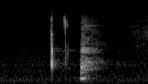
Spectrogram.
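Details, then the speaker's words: Small pet with hiccups, recorded on a Flip Video camcorder: two short, sharp hiccup-like snaps, then a brief airy burst in a quiet room. "He does have the hiccups. You have the hiccups. Do you have the hiccups?"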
